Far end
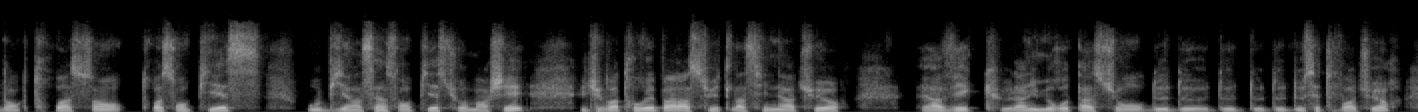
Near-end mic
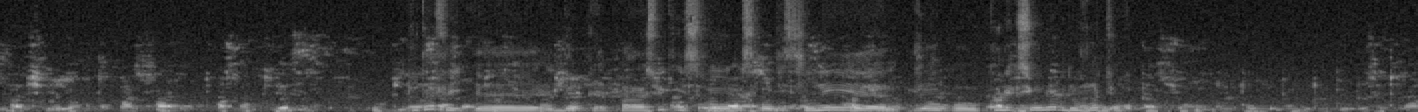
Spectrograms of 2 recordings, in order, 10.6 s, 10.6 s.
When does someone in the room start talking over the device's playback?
3.0 s

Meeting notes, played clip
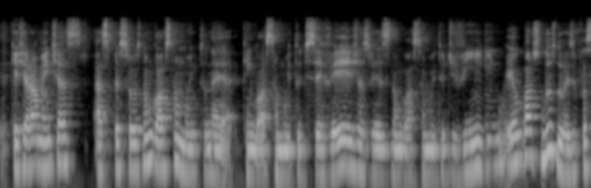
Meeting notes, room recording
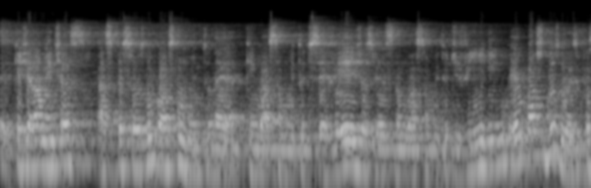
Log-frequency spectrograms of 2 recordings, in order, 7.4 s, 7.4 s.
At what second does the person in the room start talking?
none

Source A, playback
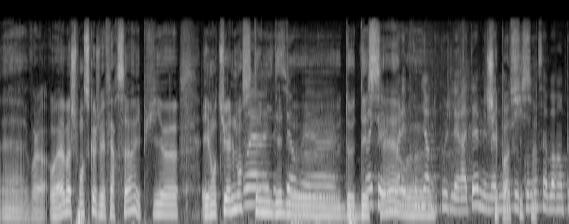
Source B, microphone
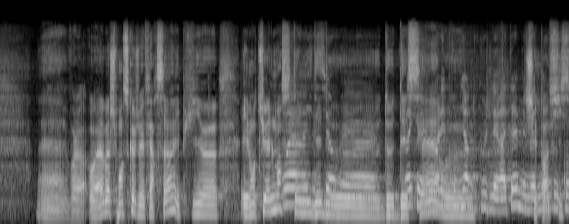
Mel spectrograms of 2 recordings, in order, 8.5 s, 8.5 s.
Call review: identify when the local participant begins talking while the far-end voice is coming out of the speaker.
none

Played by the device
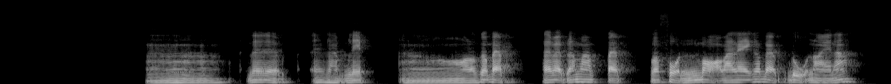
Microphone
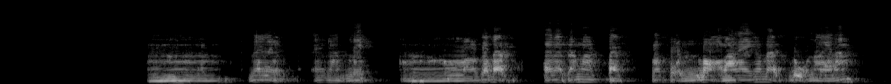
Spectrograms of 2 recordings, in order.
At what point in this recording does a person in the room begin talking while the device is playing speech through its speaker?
none

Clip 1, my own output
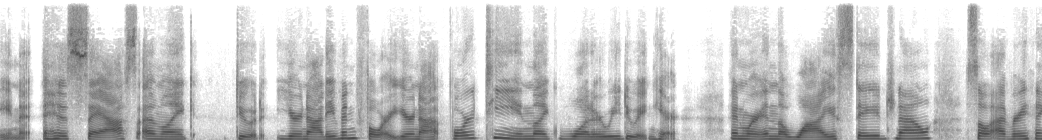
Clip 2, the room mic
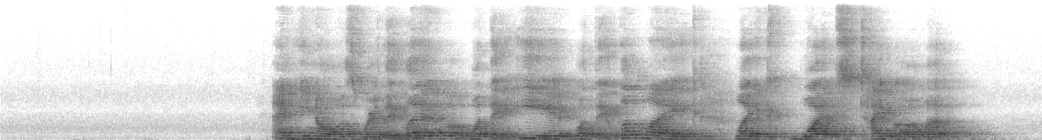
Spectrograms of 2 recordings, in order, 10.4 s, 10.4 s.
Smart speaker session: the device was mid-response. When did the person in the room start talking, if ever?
2.7 s

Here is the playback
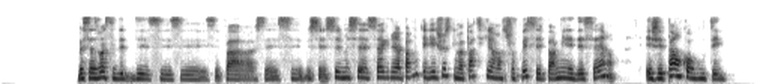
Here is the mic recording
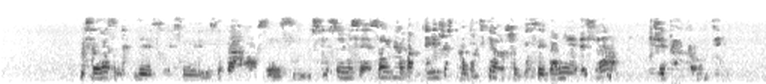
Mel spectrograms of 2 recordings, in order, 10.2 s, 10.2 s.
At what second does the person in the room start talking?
none

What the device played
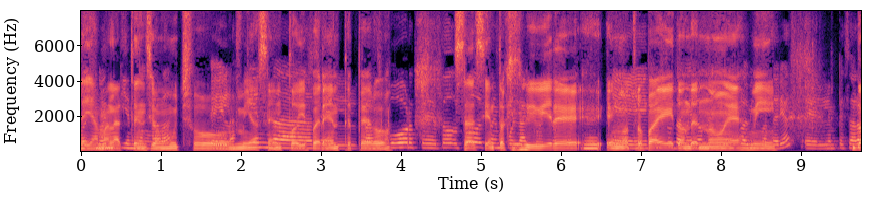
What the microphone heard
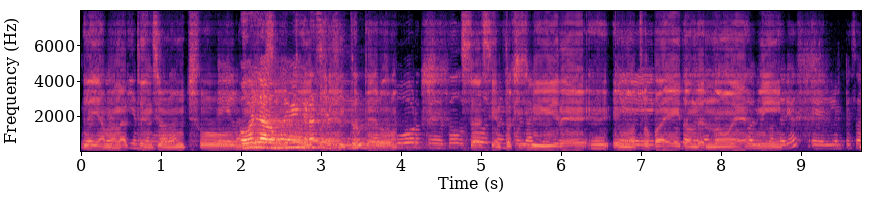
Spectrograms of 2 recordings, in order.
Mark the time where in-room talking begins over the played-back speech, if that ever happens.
2.0 s

